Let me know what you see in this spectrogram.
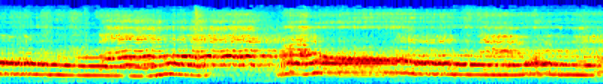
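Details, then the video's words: Dog singing along to Kate Smith's God Bless America played at a Yankees seventh inning stretch: one sustained, gently wavering howl with a brief upward swoop midway, recorded song playing underneath. "dog sings to Kate Smith - God Bless America"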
